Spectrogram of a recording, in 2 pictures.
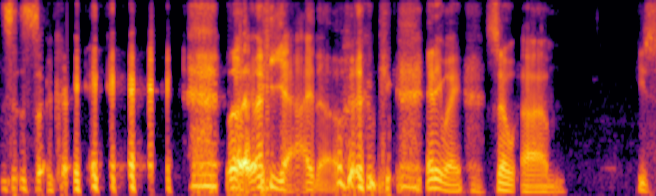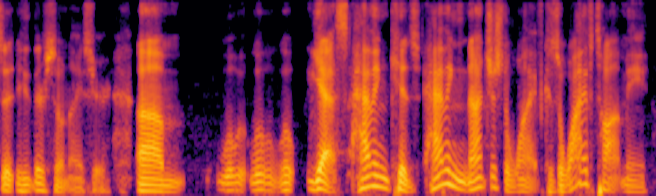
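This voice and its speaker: A middle-aged man hosting a podcast in casual chat, animated and rambling, laughing often as he talks. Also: lowish voice, slow, dry recording, clean studio sound. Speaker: podcast host.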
